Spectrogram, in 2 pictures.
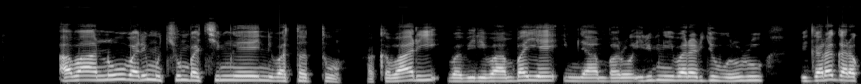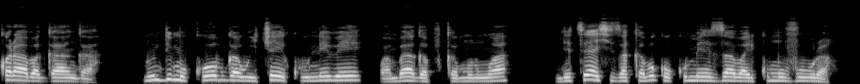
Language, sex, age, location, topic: Kinyarwanda, male, 18-24, Kigali, health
